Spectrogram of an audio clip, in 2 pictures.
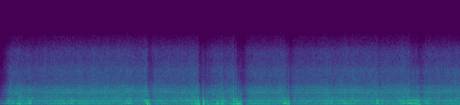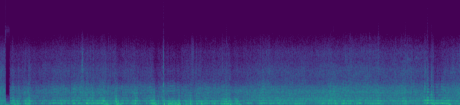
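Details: Thousands of Africanized honey bees swarm a man who is removing their hive, stinging him; a sustained, heavy drone that rises and falls slightly in loudness, with frequent clicks and knocks.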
